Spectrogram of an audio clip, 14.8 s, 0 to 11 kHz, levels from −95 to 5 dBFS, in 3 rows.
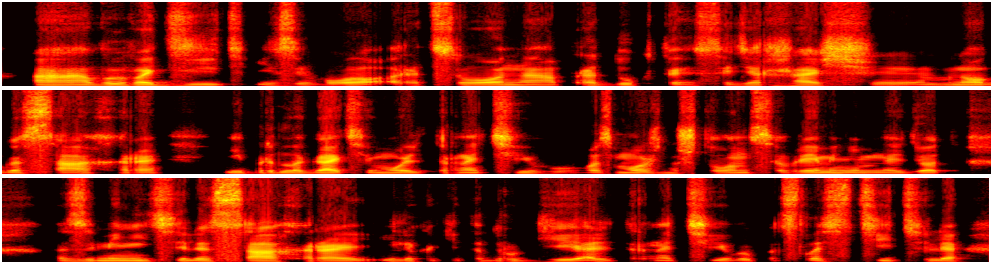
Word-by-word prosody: а, 110 -2 +3
выводить 125 +2 0
из 110 0 -2
его 110 0 -3
рациона 115 -4 0
продукты, 110 -3 -7
содержащие 100 -2 +1
много 110 +2 -4
сахара, 155 -1 +2 0.3
и 155 - -8
предлагать 120 -5 +2
ему 115 0 -8
альтернативу. 105 -2 -1
Возможно, 115 +5 -4
что 105 0 +2
он 105 0 -6
со - - +2
временем 115 -5 -4
найдет 100 - -5 0.5
заменители 110 +1 -1
сахара 105 +1 +5
или 110 +2 -13
какие-то 105 - -21
другие 110 0 -6
альтернативы, - - -1
подсластители, 110 -1 -2
110 Hz, 105 wpm, -25 LUFS, 105-115 Hz, 0.5 s, сахара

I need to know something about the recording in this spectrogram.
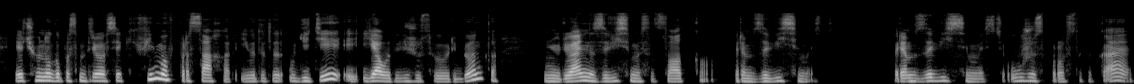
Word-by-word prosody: я 160 - +4
очень 180 +3 +1
много 175 -2 +4
посмотрела 165 -1 +1
всяких 160 0 -4
фильмов 235 -3 +6
про 155 - -2
сахар 145 -3 -1
и 140 - -7
вот 145 -1 -4
это 145 +1 -4
у 155 - -5
детей, 155 - +3
и - - -4
и 145 - -8
я 160 0 +7
вот 140 -1 0
вижу 140 0 -6
своего 135 0 -5
ребенка: 135 - 0 0.5
у 145 - -3
него 140 -1 +1
реально 155 +4 +6
зависимость 145 0 -2
от 125 - -13
сладкого, 135 -1 -4 0.2
прям 145 -2 -2
зависимость 145 +3 -4 0.6
прям 145 +1 +1
зависимость, 145 -3 -3
ужас 160 -1 -3
просто 135 -1 -8
какая. 175 -4 -2
150 Hz, 175 wpm, -24 LUFS, 140-165 Hz, 0.6 s, я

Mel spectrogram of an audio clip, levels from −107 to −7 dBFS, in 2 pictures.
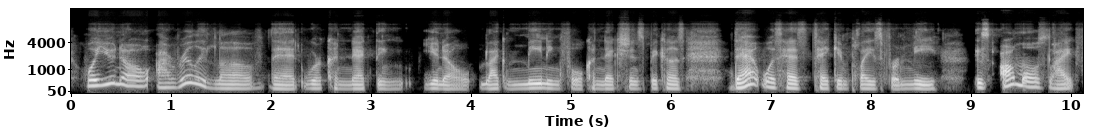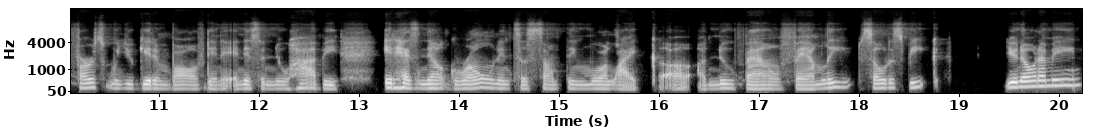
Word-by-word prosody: Well, 225 0 +5
you 275 +6 +1
know, 225 -8 0
I 165 0 -2
really 265 - -1
love 140 -1 -4
that 125 -2 -2
we're 140 0 -3
connecting, 130 -1 -4 0.2
you 140 +1 -1
know, 125 -2 -3
like, 135 0 -2
meaningful 135 0 0
connections, 130 0 -3
because 140 -2 -2 0.5
that - - +6
was 175 -3 0
has 145 -2 +3
taken 140 -1 -2
place 135 -1 -2
for - - -2
me. 130 0 -1 0.3
It's 165 -1 +3
almost 190 -8 +4
like 135 - -1
first 160 +2 0
when 140 -1 -5
you 145 0 -4
get 140 0 +4
involved 130 -1 -1
in 125 0 -3
it - - -3
and 130 +2 -2
it's 140 0 -1
a - - -2
new 130 0 -5
hobby, 130 -3 +1 0.4
it 165 -1 +7
has 150 -2 +5
now 145 0 +2
grown 145 +4 +1
into 135 -2 -3
something 130 +1 -4
more 135 +1 0
like 65 - 0 0.2
a - - 0
a - - -5
newfound 130 -2 0
family, 145 - 0
so 150 0 +2
to 160 - -2
speak. 175 +2 -3 0.7
You 180 +1 +8
know 195 0 +8
what 205 +1 +5
I 215 - +7
mean? 235 +2 +1
140 Hz, 170 wpm, -26 LUFS, 130-160 Hz, 0.7 s, You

